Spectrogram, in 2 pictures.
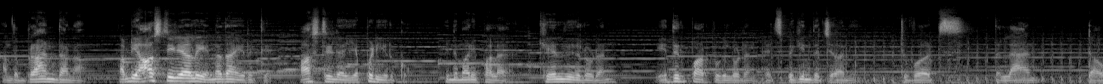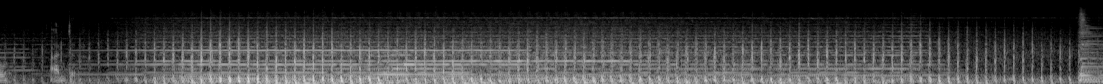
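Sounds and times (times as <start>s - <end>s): helicopter rotor chopping: 5.8s - 22.0s
steady high tones: 8.5s - 21.6s.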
